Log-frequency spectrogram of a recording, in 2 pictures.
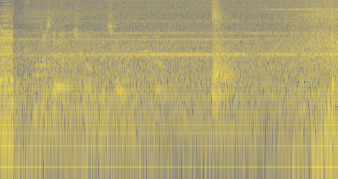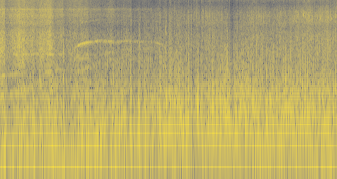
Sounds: Speech, outside, rural or natural

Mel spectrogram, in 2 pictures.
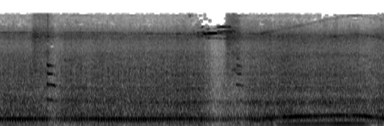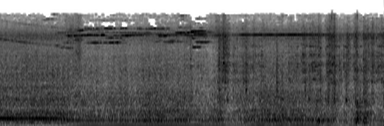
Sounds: Vehicle, Air brake, Truck

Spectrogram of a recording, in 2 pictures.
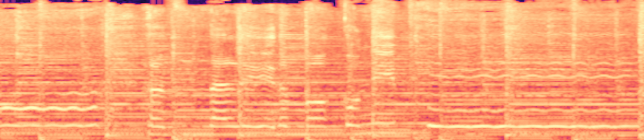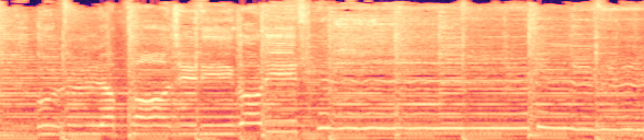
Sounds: Music, Exciting music

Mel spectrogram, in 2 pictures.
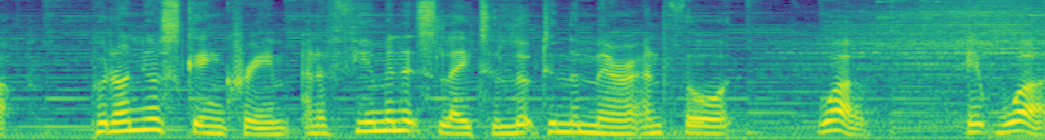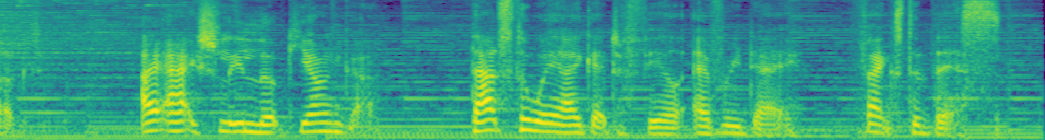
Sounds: Music, Speech

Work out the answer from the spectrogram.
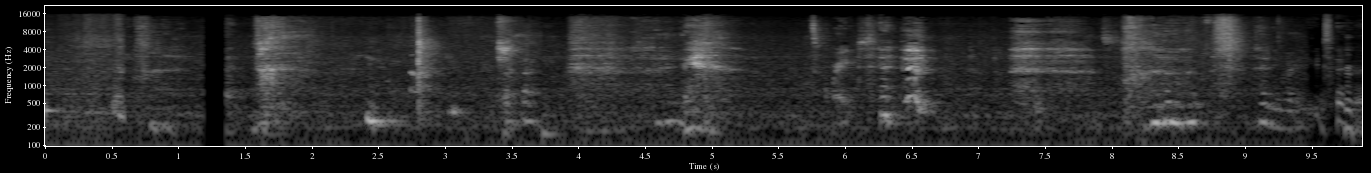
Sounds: Speech, chortle

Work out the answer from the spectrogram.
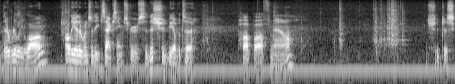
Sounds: inside a small room, Speech

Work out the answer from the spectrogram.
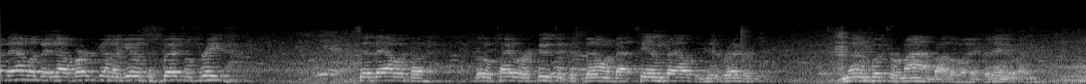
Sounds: Speech

